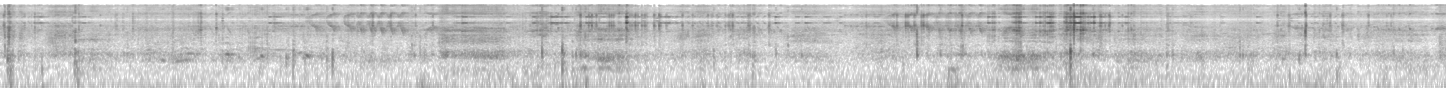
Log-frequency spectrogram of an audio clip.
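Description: Carabiners and quickdraws on a climbing harness clinking in scattered sharp clicks, among rustling and scuffing from the climber's movements on the rock.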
